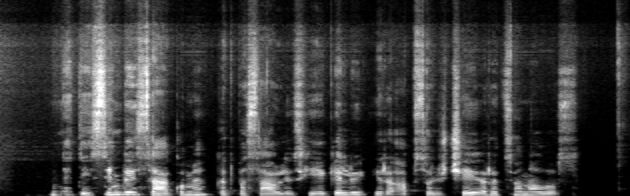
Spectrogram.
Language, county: Lithuanian, Kaunas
